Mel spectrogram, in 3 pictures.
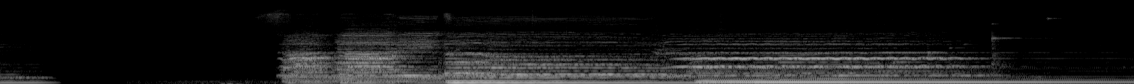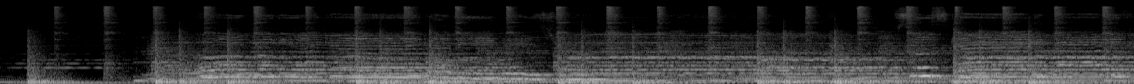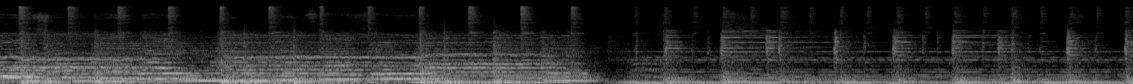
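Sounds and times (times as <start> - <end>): choir singing: 2.6 - 9.9, 12.4 - 31.2
rock band playing: 11.6 - 24.0, 24.6 - 34.0
lead singer: 12.9 - 30.0.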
